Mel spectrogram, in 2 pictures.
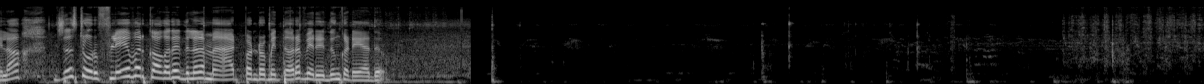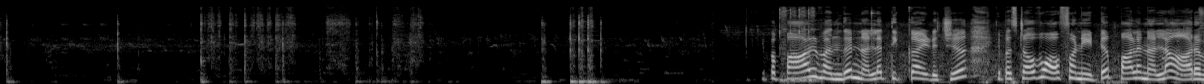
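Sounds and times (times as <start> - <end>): metal spoon scraping steel pot: 10.6 - 12.2.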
